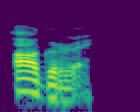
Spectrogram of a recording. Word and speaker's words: agere: Well, for example, ago, I would say the infinitive will be pronounced agere. So it's kind of easy to do, just accent the third from the last syllable.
